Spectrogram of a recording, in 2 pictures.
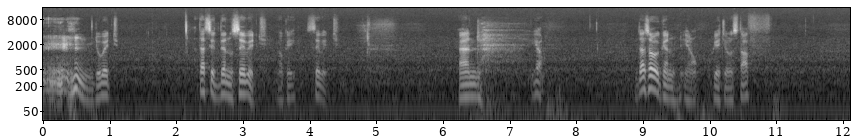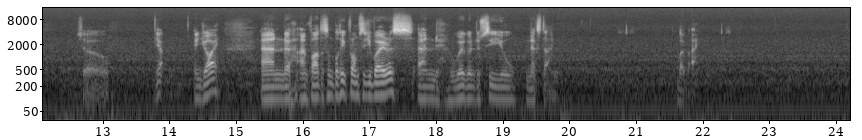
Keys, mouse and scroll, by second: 1.0 middle click, 1.6 click, 2.3 middle click, 3.5 ctrl+s, 7.2 click, 20.1 click, 24.1 click.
